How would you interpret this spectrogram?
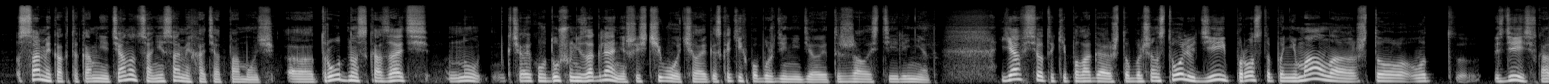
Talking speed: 155 wpm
